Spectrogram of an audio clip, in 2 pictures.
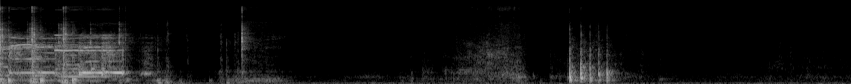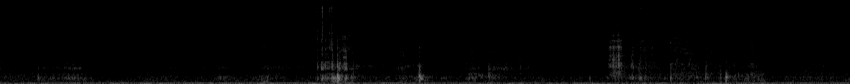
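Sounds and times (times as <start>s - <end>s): cardboard box rustling and scraping: 4.1s - 5.5s.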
